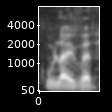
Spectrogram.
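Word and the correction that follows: Kluivert: Clivert. Sorry, Clivert, yeah.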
